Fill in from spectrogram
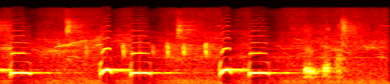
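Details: Spotted dove cooing in paired notes, a quick upward hook followed by an even sustained tone, three pairs in close succession with soft background bird chirps.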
